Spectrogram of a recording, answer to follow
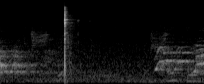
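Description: A golf club striking the ball off the tee: a single sharp crack about two-thirds of a second in. Just before it and again near the end there is a drawn-out, high whining call.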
